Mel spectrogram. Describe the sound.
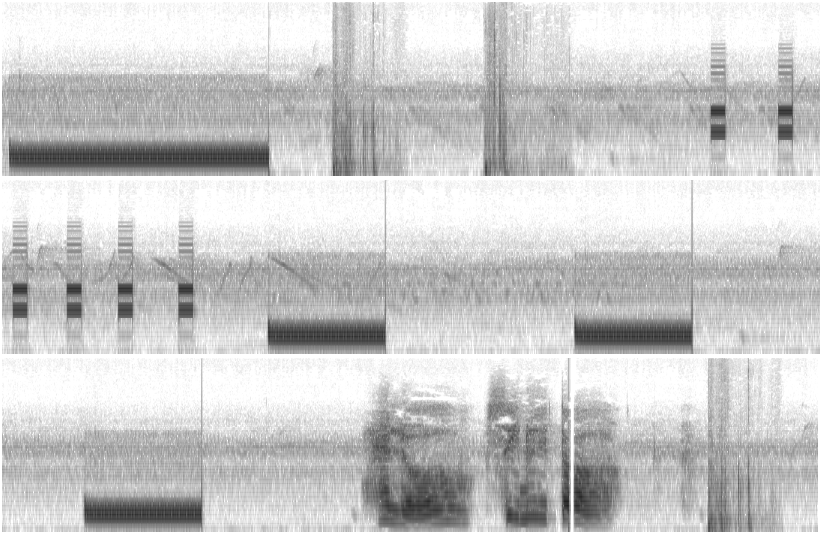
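Telephone dialing tones from a phone call: a steady low tone, then a quick run of six short keypad beeps, followed by repeated long tone bursts, with a brief voice near the end.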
